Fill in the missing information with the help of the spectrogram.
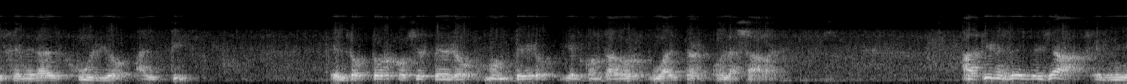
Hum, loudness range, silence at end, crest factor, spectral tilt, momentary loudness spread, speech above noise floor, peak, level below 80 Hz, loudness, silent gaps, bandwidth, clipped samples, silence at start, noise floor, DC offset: none; 4 LU; 0 s; 18 dB; -7 dB/octave; 22 LU; 24 dB; 0 dBFS; -52 dBFS; -19 LUFS; none; 11 kHz; under 0.1%; 0 s; -43 dBFS; under 0.1%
